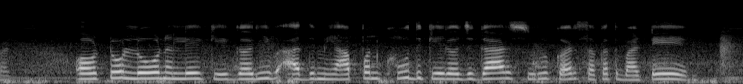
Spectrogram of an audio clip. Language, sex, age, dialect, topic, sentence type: Bhojpuri, female, 18-24, Northern, banking, statement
